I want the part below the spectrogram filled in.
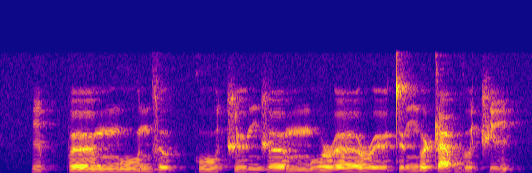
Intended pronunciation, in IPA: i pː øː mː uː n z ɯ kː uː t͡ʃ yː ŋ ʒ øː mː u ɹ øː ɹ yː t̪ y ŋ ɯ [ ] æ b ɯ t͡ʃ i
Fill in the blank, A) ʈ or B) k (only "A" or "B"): A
